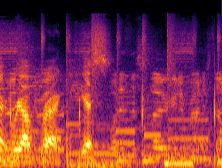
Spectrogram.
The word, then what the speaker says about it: Riyan Parag: Riyan Parag, is that how you say it? Riyan Parag, yes.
